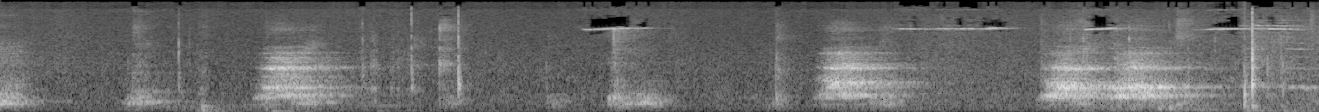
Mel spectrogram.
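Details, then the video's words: Cavapoo puppies from a new litter at a UK breeder, newly vaccinated, giving short whimpering cries in several bursts with harmonic bands, plus a few high thin squeaks, indoors with quiet gaps between calls. "New litter of Cavapoo puppies"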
